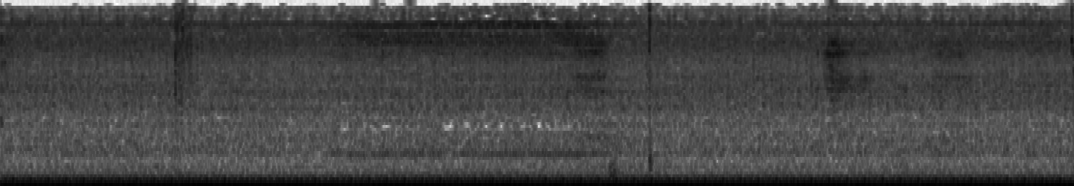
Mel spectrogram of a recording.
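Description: Small home ozone generator running with a steady low hum from its fan and generator; it is blowing only gently.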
